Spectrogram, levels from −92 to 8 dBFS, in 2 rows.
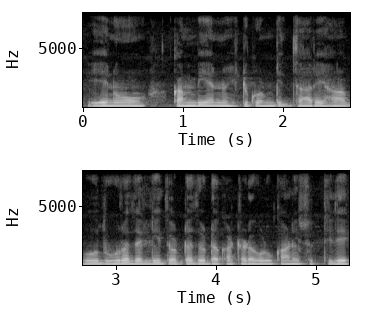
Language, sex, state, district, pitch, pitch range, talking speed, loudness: Kannada, male, Karnataka, Bellary, 135 Hz, 130-140 Hz, 90 wpm, -20 LUFS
